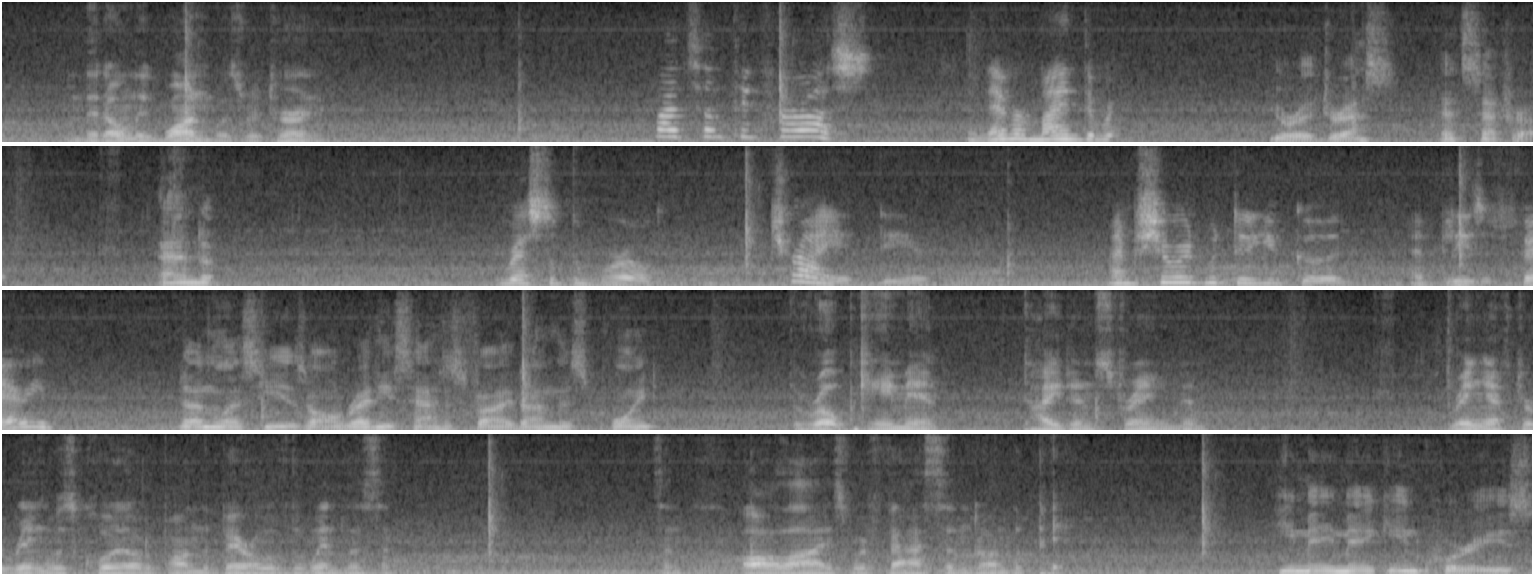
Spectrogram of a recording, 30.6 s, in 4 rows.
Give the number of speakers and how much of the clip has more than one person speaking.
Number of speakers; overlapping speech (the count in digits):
3, no overlap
